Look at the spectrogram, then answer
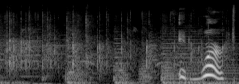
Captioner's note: applause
